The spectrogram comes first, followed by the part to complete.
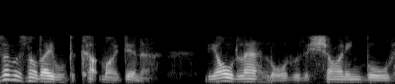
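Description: Speech over a narrowband mobile line, band-limited to roughly 250 Hz to 3.7 kHz with light, clean-sounding AMR coding that fits the 12.2 kbps mode. It has two bursts of lost AMR speech frames, at 0.60–0.68 s and 2.56–2.72 s. Each sounds like about 60 ms of missing audio, roughly three frames. The decoder stretches the last good pitch and vocal-tract shape with falling gain, so you hear a smeared, fading warble before the voice picks back up, briefly thin.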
